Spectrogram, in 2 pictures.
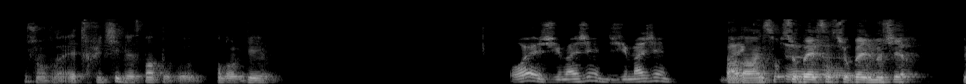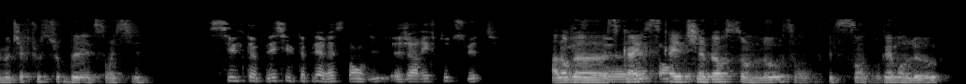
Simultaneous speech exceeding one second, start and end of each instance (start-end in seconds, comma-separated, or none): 7.3-8.6, 15.3-16.6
